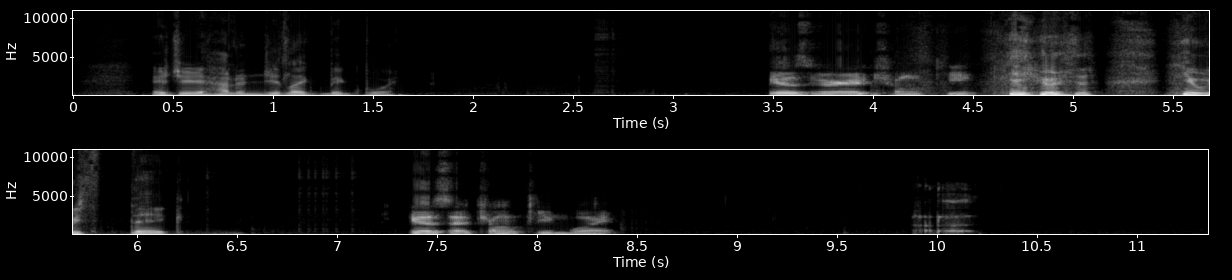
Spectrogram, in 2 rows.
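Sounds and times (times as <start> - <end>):
speech: 0.4 - 1.7, 3.5 - 6.3, 7.4 - 8.5, 9.9 - 10.2
short soft burp: 9.8 - 10.3.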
